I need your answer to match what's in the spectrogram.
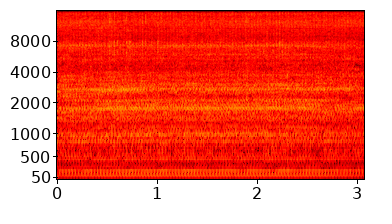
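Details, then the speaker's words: Baja 900 W propane generator (same as the Ryobi unit), about 25 °F outside, no load; meter at 3 ft reads 75–77 dB. Steady, even low drone with a smooth beat of about four pulses a second, no knocks or surging; normal running. "So right here, 3 feet away, it's 75, 77 dB."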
